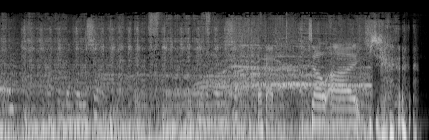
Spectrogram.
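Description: Loud, dense live concert audio from a concert the night before: distorted rock music plays continuously while a crowd cheers and shouts beneath it, all recorded from within the venue before cutting off abruptly.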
